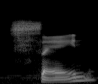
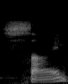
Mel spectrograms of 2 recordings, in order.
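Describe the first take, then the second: First: The vowel sounds like the one in 'day'. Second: The vowel sounds like the one in 'eye'. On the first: "It might be pronounced something else" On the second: "But I like to pronounce it sign"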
